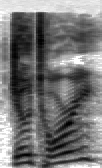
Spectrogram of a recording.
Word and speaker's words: Torre: Joe Torre? I think that's the way it's pronounced. Joe Torre.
